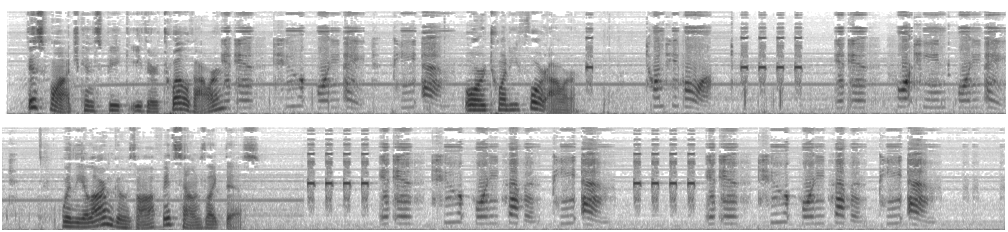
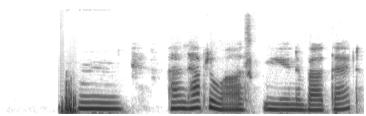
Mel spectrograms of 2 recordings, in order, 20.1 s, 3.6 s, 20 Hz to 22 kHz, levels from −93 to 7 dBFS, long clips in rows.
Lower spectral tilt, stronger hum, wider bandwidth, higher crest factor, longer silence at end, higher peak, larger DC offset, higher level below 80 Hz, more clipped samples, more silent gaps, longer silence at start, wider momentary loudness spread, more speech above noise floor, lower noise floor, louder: second, -3.5 dB/octave vs -9 dB/octave; neither; first, 15.5 kHz vs 5.8 kHz; about the same, 22 dB vs 18 dB; first, 0.7 s vs 0.15 s; about the same, 0 dBFS vs -2 dBFS; first, 0.6% vs under 0.1%; about the same, -48 dBFS vs -46 dBFS; neither; neither; second, 0.25 s vs 0.55 s; first, 15 LU vs 8 LU; second, 30 dB vs 67 dB; second, -48 dBFS vs -85 dBFS; second, -21 LUFS vs -18 LUFS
